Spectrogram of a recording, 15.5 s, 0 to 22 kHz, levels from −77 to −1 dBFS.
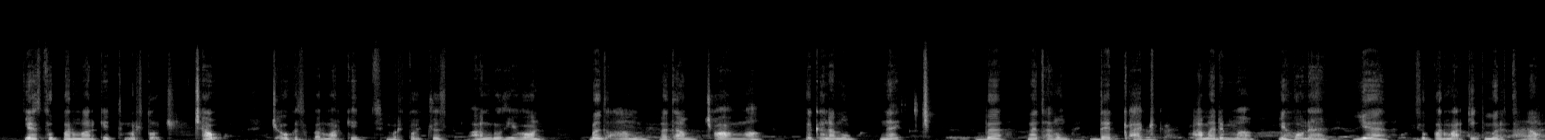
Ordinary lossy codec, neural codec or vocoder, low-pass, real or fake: Opus, 64 kbps; codec, 32 kHz, 1.9 kbps, SNAC; 14.4 kHz; fake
